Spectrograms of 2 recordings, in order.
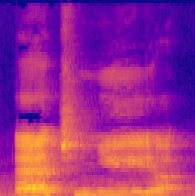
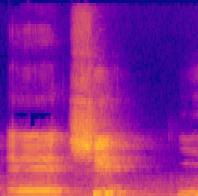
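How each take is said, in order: First: Said in the usual way. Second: "etnia" broken after "et", then "nia"; split into syllables. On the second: Shown as a demonstration. Teacher separating syllables, "etnia" said in pieces. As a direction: pause inside "etnia" between t and n. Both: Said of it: "forem separar as sílabas".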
